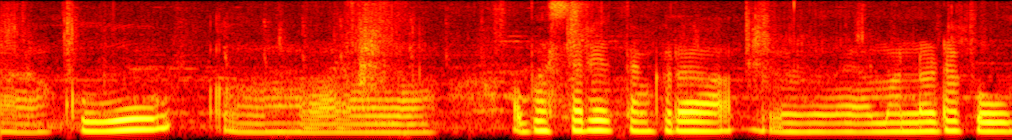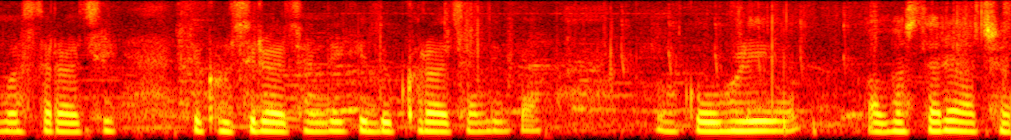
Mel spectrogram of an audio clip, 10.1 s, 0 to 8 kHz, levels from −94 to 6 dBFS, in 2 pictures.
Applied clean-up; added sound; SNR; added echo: none; none; none; none.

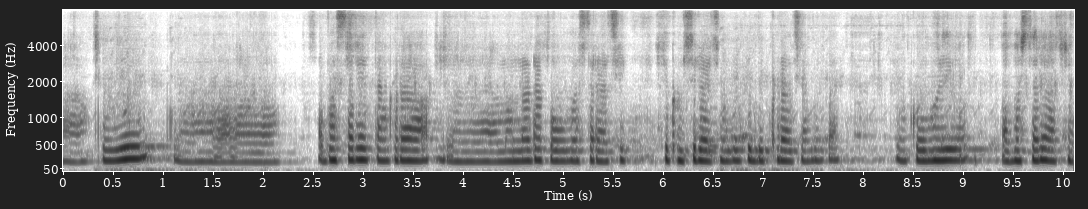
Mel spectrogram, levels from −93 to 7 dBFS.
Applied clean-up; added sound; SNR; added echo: neural separator model SepFormer DNS4.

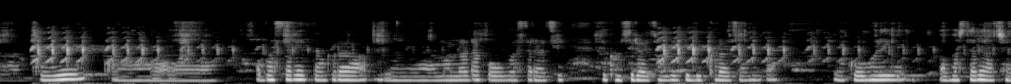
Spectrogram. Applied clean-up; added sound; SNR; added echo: classical method WPE with log-MMSE.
